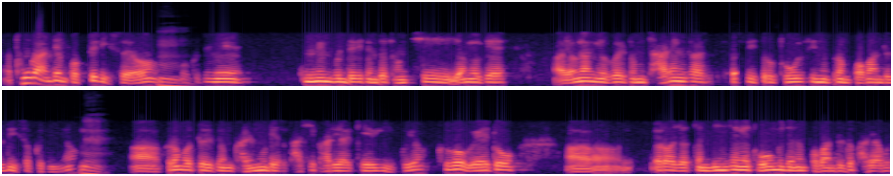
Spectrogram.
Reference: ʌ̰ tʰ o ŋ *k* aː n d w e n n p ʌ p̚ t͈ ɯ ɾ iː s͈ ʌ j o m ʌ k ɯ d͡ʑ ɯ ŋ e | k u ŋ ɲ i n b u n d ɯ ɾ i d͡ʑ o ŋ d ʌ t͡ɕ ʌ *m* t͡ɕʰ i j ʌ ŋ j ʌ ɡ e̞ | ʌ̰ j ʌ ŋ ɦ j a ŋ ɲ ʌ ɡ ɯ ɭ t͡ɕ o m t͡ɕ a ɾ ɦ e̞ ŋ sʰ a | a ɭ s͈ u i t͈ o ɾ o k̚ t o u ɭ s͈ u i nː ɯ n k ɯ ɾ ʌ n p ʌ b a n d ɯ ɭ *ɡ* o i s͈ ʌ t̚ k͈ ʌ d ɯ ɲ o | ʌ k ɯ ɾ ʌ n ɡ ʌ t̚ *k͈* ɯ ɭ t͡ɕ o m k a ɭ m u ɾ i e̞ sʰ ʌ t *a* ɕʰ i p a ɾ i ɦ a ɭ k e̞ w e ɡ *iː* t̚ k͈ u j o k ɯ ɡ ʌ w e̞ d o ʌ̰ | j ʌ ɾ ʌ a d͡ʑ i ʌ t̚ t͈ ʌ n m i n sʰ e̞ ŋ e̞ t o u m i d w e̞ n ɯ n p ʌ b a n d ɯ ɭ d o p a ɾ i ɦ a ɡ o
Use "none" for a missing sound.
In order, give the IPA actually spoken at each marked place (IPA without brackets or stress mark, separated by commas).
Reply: ɡ, ŋ, d, t͈, a, iː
